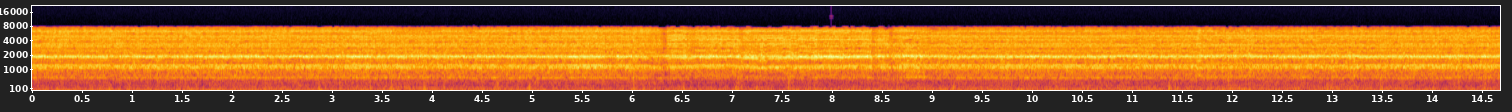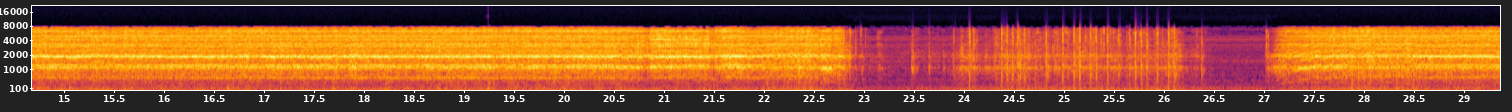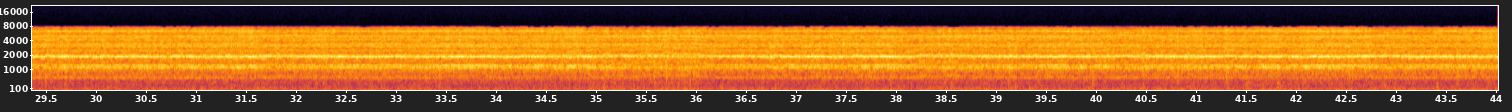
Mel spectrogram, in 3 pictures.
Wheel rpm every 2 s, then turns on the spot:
160, 160, 160, 160, 160, 160, 160, 160, 160, 160, 160, 70, 20, 50, 160, 160, 160, 160, 160, 160, 160, 160.
22-26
